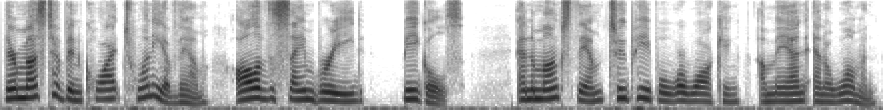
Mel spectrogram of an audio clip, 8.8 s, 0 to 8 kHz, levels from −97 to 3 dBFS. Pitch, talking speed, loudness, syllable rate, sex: 185 Hz, 165 wpm, -18 LUFS, 4.8 syllables/s, female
